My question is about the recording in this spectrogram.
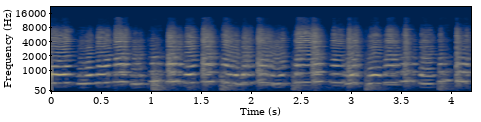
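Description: A reedy, saxophone-like melody blown through a raw animal windpipe: a fast run of short, wavering notes, about four or five a second.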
